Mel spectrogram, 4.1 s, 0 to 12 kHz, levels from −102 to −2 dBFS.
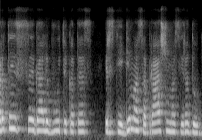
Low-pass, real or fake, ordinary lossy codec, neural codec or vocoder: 7.2 kHz; real; Opus, 24 kbps; none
